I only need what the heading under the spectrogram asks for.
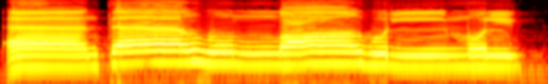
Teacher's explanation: آتاہ اللہ الملک، یہاں پہ الملک کا جو لکھا ہوا ہے اس کے بعد رموز اوقاف میں سے میم ہے، اب یہاں پہ وقف ضرور کر دیجیے گا۔ جب آپ وقف کریں گے تو آخر میں کاف کو ساکن کر دیں گے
